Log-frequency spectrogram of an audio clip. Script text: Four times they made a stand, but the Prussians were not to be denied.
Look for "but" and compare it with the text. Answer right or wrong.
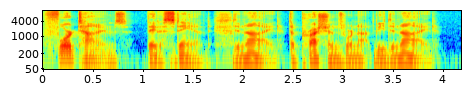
wrong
